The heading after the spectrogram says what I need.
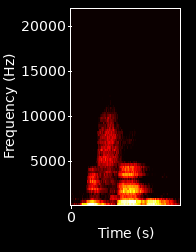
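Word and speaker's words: μισέω: 그래서 미세오라고 하는데, 자, 미세오. 자, 미세오라고 발음합니다.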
